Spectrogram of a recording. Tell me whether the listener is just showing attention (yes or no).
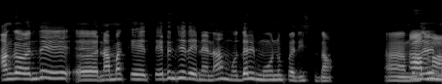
yes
